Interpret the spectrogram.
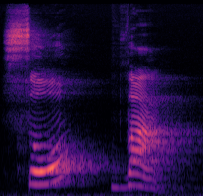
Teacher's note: сова другий склад наголошений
